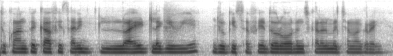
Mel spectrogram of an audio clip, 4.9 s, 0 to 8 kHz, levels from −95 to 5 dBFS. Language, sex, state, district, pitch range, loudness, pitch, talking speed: Hindi, male, Uttar Pradesh, Lalitpur, 135-140 Hz, -20 LUFS, 140 Hz, 220 wpm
